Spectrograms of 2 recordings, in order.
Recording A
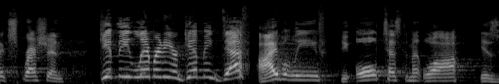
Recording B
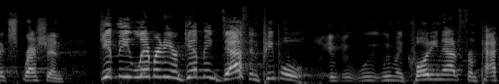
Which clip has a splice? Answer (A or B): A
